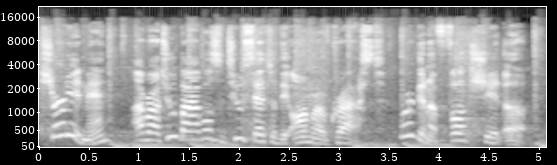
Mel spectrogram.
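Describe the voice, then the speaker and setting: An actor playing an eager, loyal, foul-mouthed sidekick in a comedy audio drama, with a childlike, folksy manner. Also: male voice, sits high, huge pitch swings, normal speed, music in the background, full character voice.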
